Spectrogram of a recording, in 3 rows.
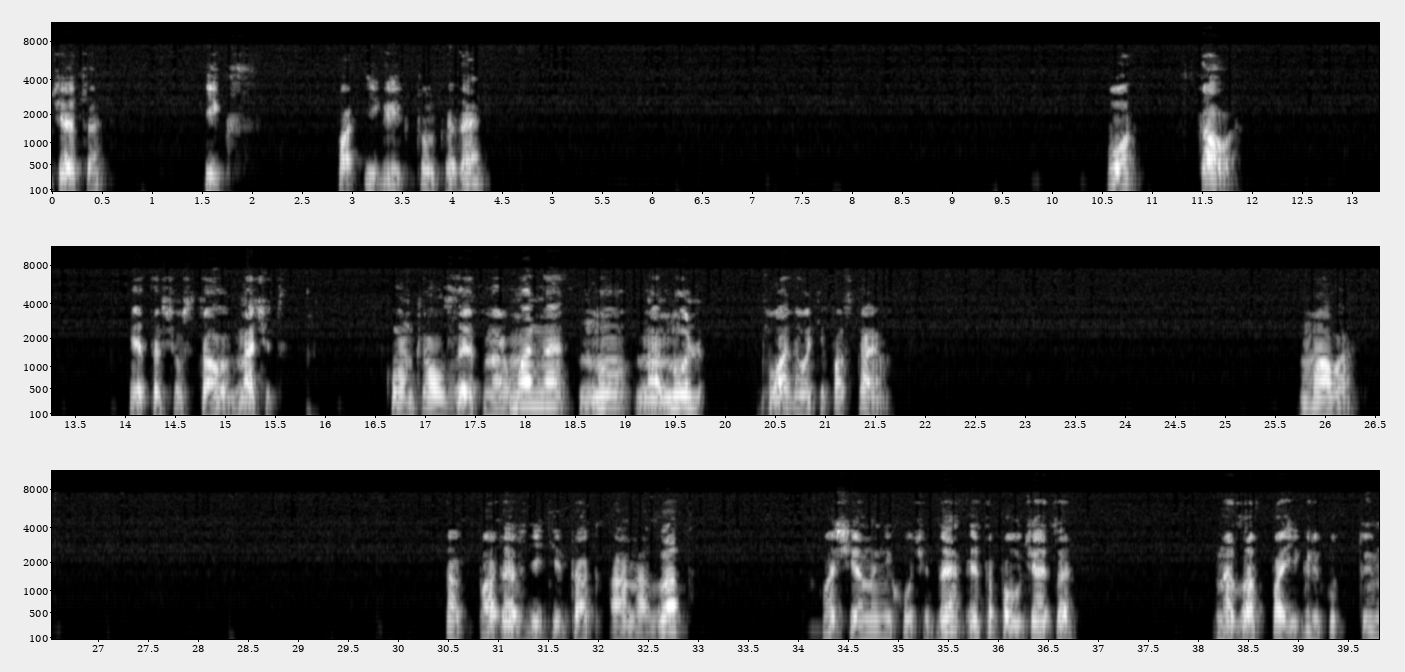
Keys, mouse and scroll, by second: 1.2 click, 2.5 click, 4.7 click, 5.5 click, 7.5 click, 9.3-15.2 drag, 20.5 click, 22.5-24.8 drag, 26.5 click, 27.2 click, 28.6-30.0 drag, 32.8-34.2 drag, 39.6 click.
